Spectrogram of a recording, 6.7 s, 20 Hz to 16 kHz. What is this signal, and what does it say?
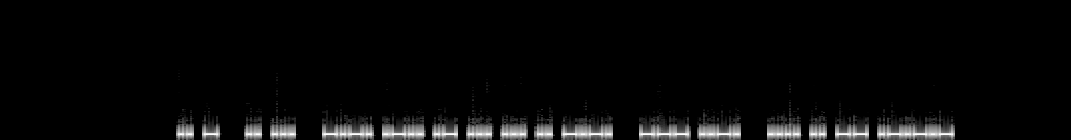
Morse code, heard as a keyed tone, about 46 wpm, 700 Hz. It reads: IT IS CLASSIC OF HIM.
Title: Sentences from Top 1000 Words 45wpm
